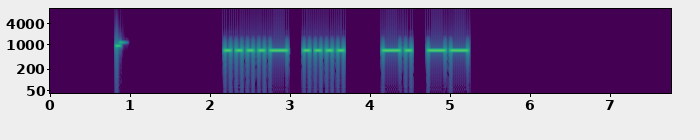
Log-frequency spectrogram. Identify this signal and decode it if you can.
Morse code, heard as a keyed tone, about 17 wpm, 700 Hz. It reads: 4H NM
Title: Winter Field Day Exchanges Encore 17wpm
